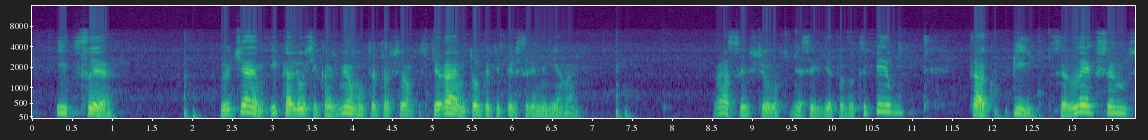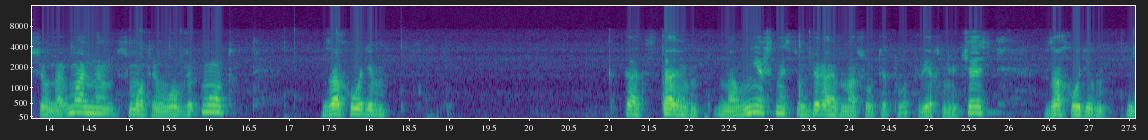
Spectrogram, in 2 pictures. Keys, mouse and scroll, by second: 1.9 c, 2.8-3.7 scroll up 1, 6.0 click, 7.3 c, 10.3 middle click, 12.0 p, 13.4 middle click, 15.1 click, 17.1 click, 18.2 middle click, 22.3 middle click, 23.5 click.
